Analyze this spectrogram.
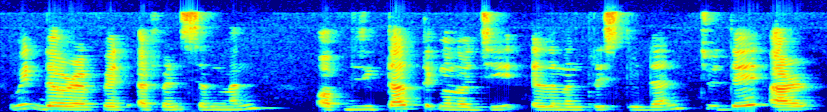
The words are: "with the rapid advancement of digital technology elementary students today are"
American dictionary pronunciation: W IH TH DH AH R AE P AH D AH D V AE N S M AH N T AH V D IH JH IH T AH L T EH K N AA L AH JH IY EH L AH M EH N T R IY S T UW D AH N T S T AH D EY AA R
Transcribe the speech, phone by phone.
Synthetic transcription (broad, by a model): W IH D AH R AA F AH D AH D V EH N S M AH N T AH F D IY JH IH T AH L T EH K N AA L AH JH IY EH L AH M EH N T R IY S T UW D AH N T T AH D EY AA R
